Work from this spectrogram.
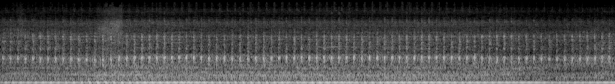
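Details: Yamaha Aerox v2 scooter running; fast, slightly uneven clatter over low engine drone; abnormal engine noise, source unconfirmed.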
